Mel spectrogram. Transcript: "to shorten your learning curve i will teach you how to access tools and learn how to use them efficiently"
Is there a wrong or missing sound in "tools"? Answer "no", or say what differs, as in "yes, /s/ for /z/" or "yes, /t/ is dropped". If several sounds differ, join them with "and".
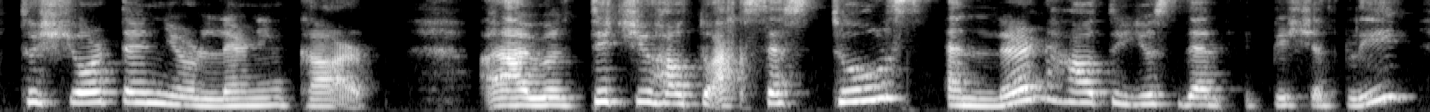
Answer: yes, /s/ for /z/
